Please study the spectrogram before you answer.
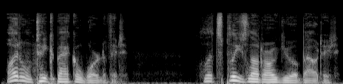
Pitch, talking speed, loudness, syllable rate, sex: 110 Hz, 245 wpm, -18 LUFS, 6.7 syllables/s, male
